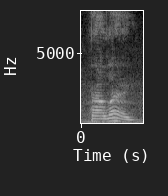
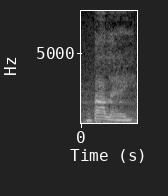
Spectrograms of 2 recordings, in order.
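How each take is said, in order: First: It is said in an American accent. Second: It is said in a British accent.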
